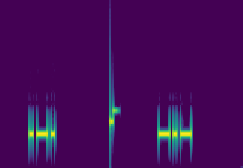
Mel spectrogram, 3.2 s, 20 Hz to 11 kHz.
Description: Morse code, heard as a keyed tone, about 25 wpm, 700 Hz. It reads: R K
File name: Single Character (Letter:Number:Punctuation:Prosign) - Rapid-Fire - 25wpm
